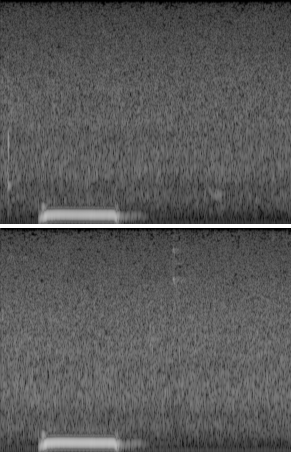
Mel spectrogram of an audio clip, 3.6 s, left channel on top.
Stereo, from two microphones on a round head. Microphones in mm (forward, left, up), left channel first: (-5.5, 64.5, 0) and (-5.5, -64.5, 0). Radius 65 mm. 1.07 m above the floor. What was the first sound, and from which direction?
A phone buzzing, 5° right (ahead or behind).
